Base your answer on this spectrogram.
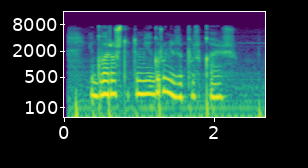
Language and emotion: Russian, neutral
